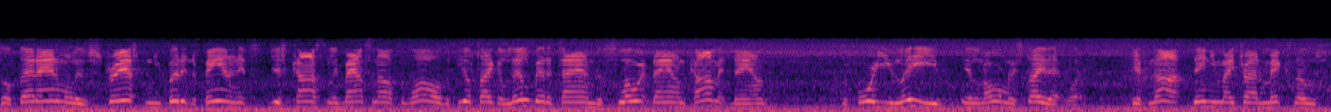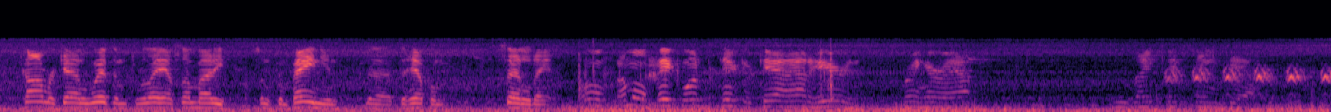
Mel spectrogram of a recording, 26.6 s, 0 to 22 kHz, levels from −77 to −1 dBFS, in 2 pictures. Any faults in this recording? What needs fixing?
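No faults; nothing to fix.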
